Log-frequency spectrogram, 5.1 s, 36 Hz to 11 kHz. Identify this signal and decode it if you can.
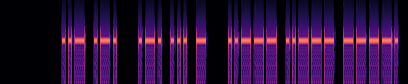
Morse code, heard as a keyed tone, about 30 wpm, 700 Hz. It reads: UR RST 229
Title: Common QSO Phrases Encore 30wpm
